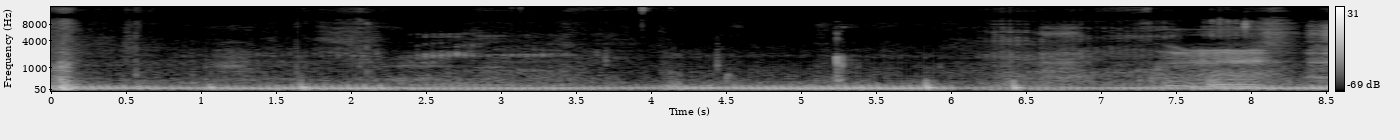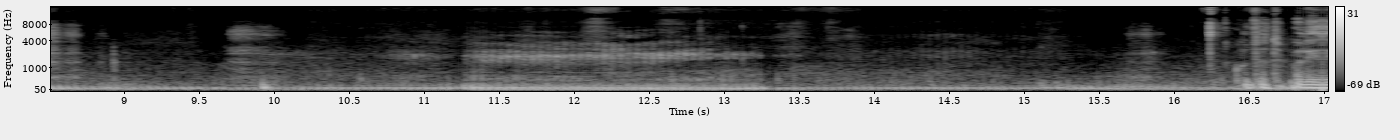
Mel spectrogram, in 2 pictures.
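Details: A pet puma, hungry in the morning, purrs loudly while butting its owner and persistently begging for food. Its deep, continuous throbbing purr lasts throughout, with brief rustles, bedding noises and a few faint voice sounds.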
